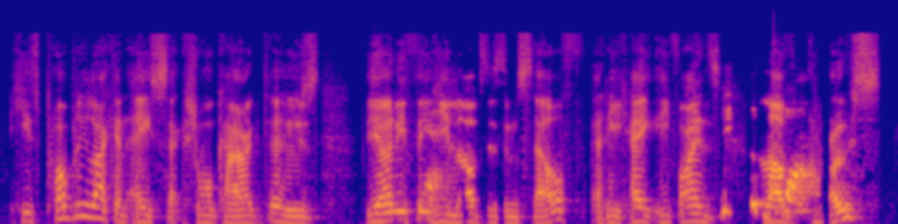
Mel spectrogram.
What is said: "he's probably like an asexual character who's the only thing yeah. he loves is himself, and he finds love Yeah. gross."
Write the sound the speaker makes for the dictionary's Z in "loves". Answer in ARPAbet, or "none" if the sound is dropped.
Z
